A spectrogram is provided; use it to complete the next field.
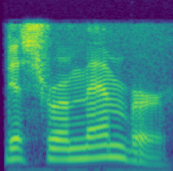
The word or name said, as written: disremember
